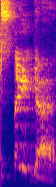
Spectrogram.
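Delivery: the dumbest, dopey voice. Retelling an old dude answering a request for soap: imitating Frank's dumbest voice. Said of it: "He had the dumbest voice in the world".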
